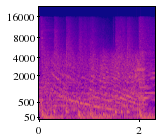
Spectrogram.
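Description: Live rock band playing an instrumental break: a line of notes glides steadily down in pitch over about two seconds, over a steady drum beat.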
